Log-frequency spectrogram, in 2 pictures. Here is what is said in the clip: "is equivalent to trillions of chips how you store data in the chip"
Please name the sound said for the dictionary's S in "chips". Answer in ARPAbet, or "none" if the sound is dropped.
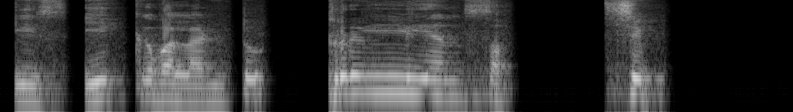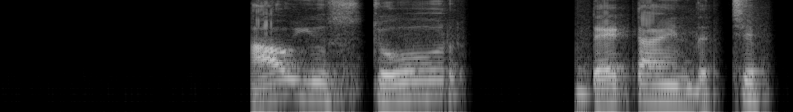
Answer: none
